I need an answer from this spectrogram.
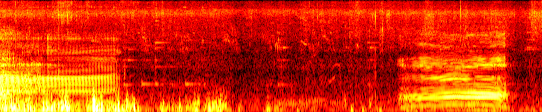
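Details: On a farm, calves separated from their mothers bawl with long, harmonic moos as the herd is driven onto a road past fields of baled straw, with the mothers far off.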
